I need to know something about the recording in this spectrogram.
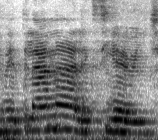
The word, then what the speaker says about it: Svetlana Alexievich: ¿Puedes pronunciar la autora? Es Svetlana Alexievich, es complicadísimo.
